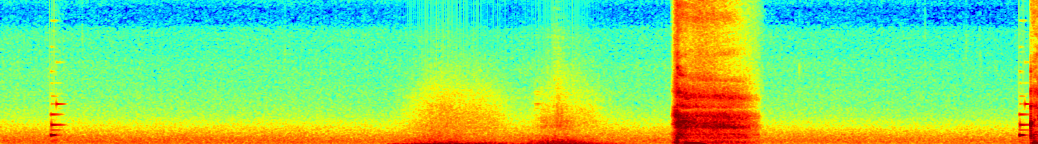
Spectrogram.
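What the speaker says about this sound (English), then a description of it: "I heard Yehuda gasp" A woman gasps at the sight of blood in a video game, with two soft breathy bursts followed by a sharper gasp, each brief and fairly close, separated by near silence.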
